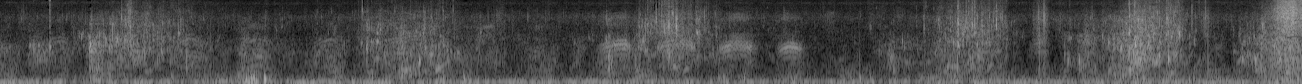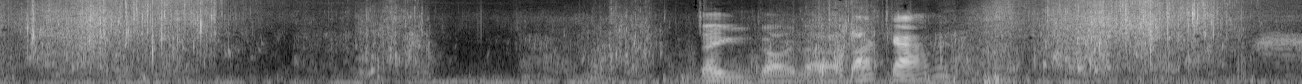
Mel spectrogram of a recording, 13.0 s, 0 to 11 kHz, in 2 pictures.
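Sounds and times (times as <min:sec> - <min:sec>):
water splashed by kicking: 0:00.0 - 0:02.4, 0:03.0 - 0:03.6, 0:04.3 - 0:13.0.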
